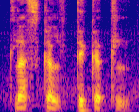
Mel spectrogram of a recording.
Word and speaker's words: Tlaxcaltecatl: Me parece que debemos cambiar a TL así bien clara como es. TL, tl, Tlaxcaltecatl, Xicotencatl.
